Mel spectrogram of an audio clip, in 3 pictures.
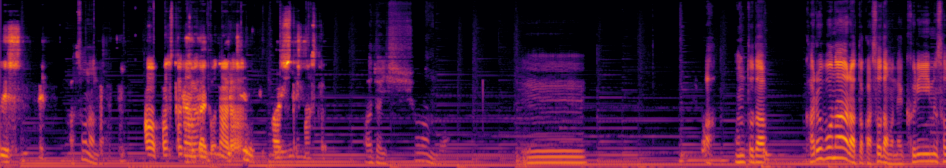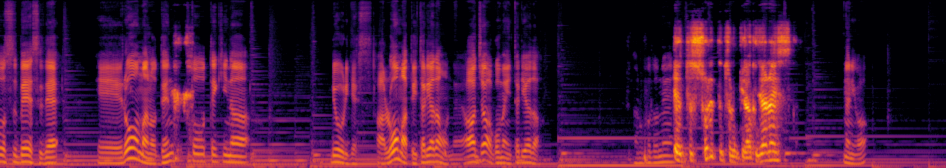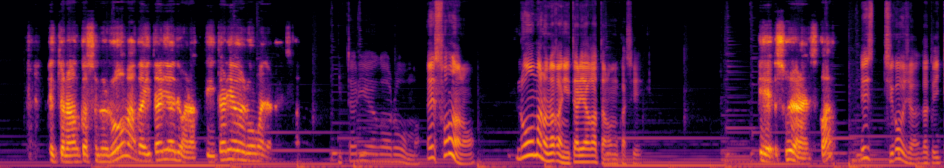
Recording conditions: poor sound quality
